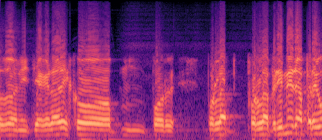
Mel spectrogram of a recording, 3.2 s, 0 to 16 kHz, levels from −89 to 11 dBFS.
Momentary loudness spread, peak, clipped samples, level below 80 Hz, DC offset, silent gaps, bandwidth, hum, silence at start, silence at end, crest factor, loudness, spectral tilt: 9 LU; 0 dBFS; under 0.1%; -42 dBFS; under 0.1%; none; 15.5 kHz; none; 0 s; 0 s; 8 dB; -8 LUFS; -3.5 dB/octave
